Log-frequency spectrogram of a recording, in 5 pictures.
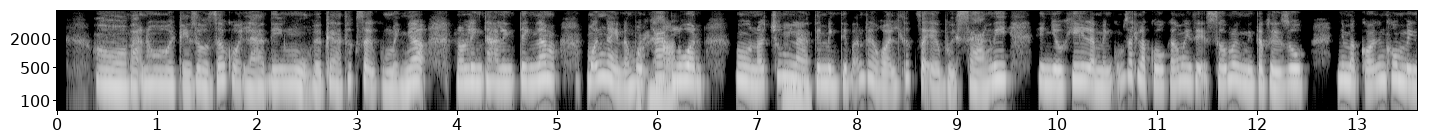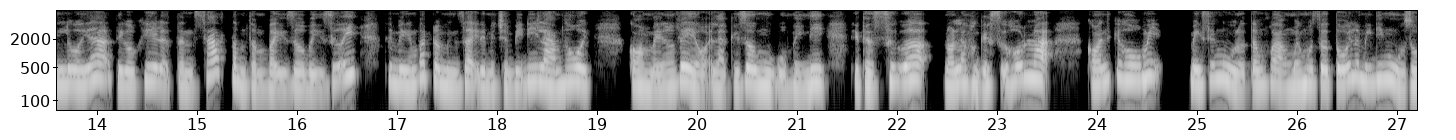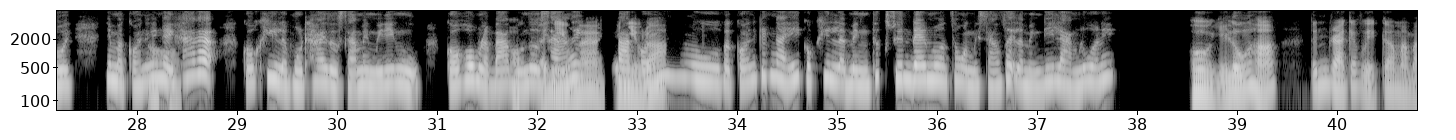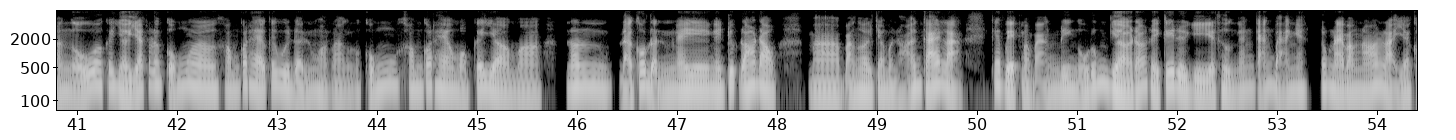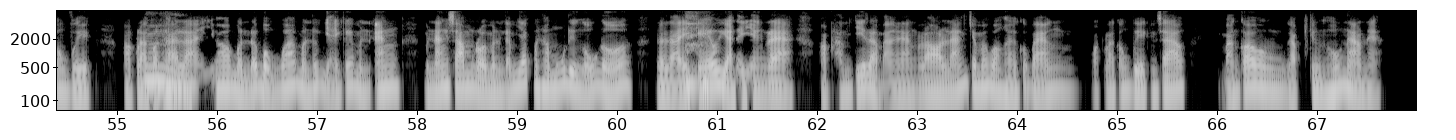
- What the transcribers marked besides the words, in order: laughing while speaking: "nó là một"; other background noise; tapping; laugh
- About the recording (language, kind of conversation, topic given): Vietnamese, advice, Vì sao tôi không thể duy trì thói quen ngủ đúng giờ?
